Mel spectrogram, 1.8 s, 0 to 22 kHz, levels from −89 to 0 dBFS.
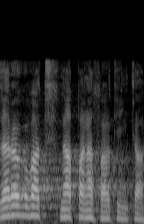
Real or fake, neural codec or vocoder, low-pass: real; none; 7.2 kHz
